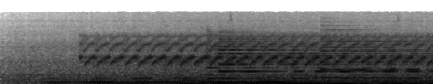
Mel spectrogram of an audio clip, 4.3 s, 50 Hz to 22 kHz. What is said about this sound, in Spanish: 12:45 de la madrugada del 1 de abril de 1988... los guardias de seguridad de Lincoln Hill Estates en Paradise Valley, Arizona, oyen una alarma de robo y llaman a la policía.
